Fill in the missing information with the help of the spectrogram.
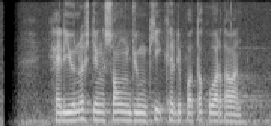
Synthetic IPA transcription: hɛdiunusd͡ʒɨŋsɔŋd͡ʒuŋkʰikʰɨrdipɔt̪ɔkuwart̪awan

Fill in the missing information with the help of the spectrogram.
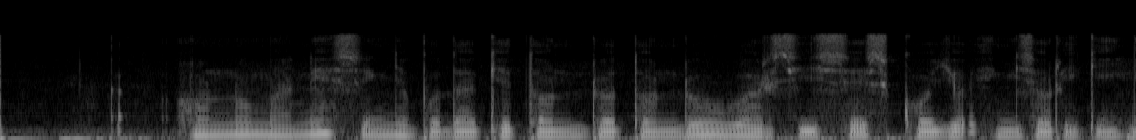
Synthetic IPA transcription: ɔnɔmanɛhsɪŋɲəb̥ut̪aket̪ɔɳɖɔt̪ɔɳɖɔwarsisɪskɔjɔʔɪŋsɔɾiki

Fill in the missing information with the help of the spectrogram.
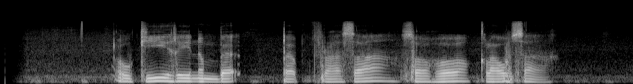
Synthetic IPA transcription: ṵɡ̥iɾinəmbaʔ | b̥a̤p̚fɾasasɔɦɔklausa

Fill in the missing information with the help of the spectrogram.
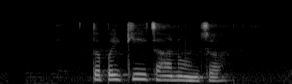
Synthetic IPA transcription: t̪ʌpaĩket͡saɦʌnuɦunt͡sʰʌ

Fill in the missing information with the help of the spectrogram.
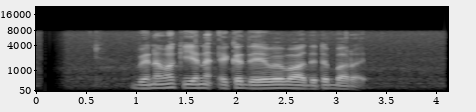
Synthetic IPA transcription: ʋenəʋakijənəʔekəd̪eːʋəʋaːd̪əʈəbaɾa̰j

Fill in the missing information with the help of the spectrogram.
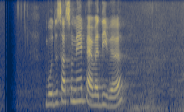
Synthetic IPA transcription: bud̪usasunejpæʋəd̪iʋə

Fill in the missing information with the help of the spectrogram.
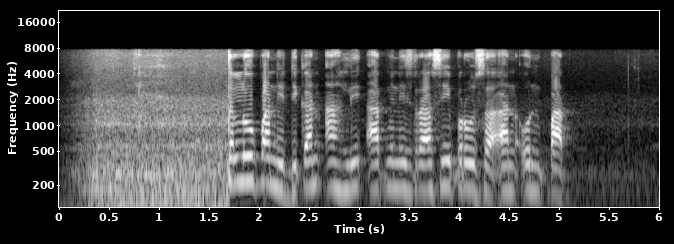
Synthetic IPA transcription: t̪əlupəndidikanahliʔat̪̚minist̪ɾasipəɾusa̰ʔanunpat̪̚

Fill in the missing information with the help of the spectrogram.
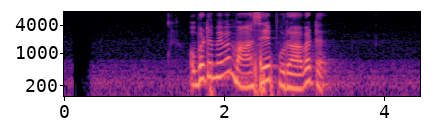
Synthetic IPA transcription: obəʈəmeʋəmaːsejəpuɾaːʋəʈə

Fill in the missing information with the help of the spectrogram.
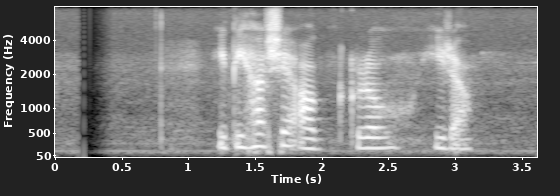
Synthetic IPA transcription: it̪iɦaʃeʔɔɡɾohiɾa̰

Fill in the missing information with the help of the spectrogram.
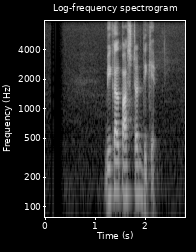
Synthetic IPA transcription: bikalpasʈaɾd̪ikḛ

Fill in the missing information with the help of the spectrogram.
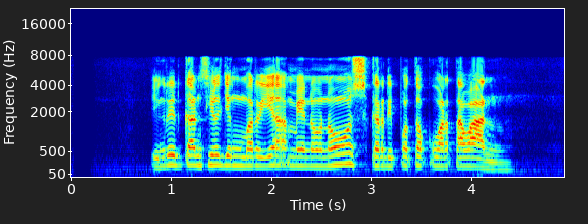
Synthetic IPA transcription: ʔiŋɾid̚kansild͡ʒɨŋməɾiamɛnɔnɔskərdipɔt̪ɔkwart̪awan

